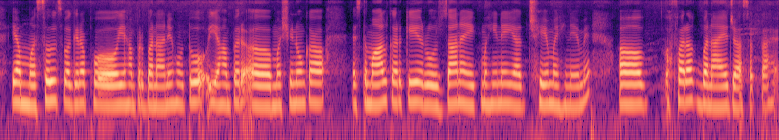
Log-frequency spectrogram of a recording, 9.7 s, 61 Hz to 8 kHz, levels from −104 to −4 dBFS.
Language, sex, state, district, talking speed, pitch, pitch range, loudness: Hindi, female, Maharashtra, Sindhudurg, 180 wpm, 215 Hz, 205-220 Hz, -21 LUFS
